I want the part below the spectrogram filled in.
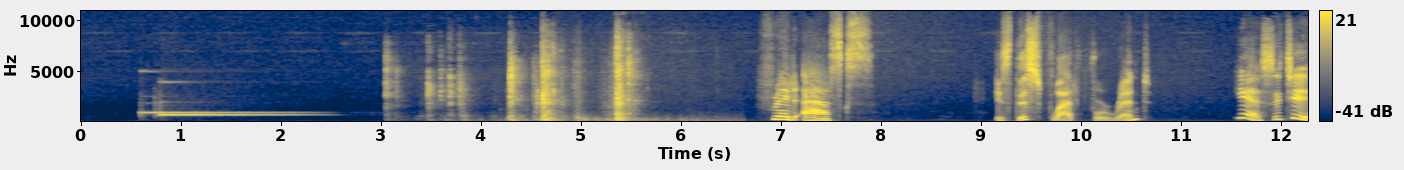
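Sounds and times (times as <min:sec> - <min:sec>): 
two-tone doorbell chime of a flat: 0:00.6 - 0:02.7
door rattling and clattering open: 0:03.1 - 0:06.6
speech: 0:06.9 - 0:07.8, 0:09.2 - 0:10.8, 0:11.6 - 0:12.2.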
